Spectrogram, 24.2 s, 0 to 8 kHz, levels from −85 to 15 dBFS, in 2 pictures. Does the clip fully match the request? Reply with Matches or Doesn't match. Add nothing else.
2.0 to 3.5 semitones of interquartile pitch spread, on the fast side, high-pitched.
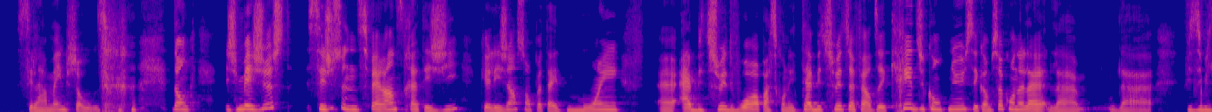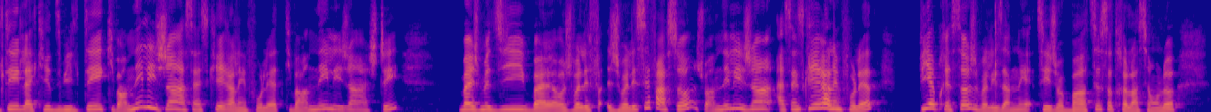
Doesn't match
